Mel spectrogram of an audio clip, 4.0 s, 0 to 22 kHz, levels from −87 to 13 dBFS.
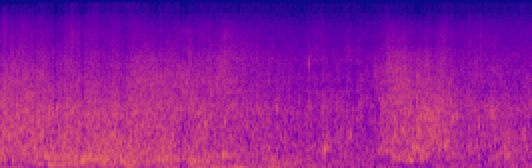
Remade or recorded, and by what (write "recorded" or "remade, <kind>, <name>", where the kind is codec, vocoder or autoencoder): remade, autoencoder, DAC-VAE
